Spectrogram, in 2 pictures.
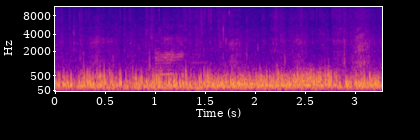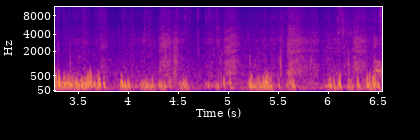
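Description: Hooves of a ridden horse thud in a steady rhythm on soft ground beneath a loud, continuous wash of arena noise, with a voice speaking now and then.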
